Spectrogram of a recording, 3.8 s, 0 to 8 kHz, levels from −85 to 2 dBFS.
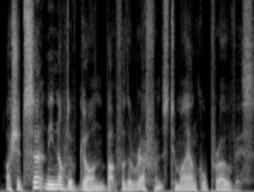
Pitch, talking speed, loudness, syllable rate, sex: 120 Hz, 220 wpm, -18 LUFS, 5.8 syllables/s, male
